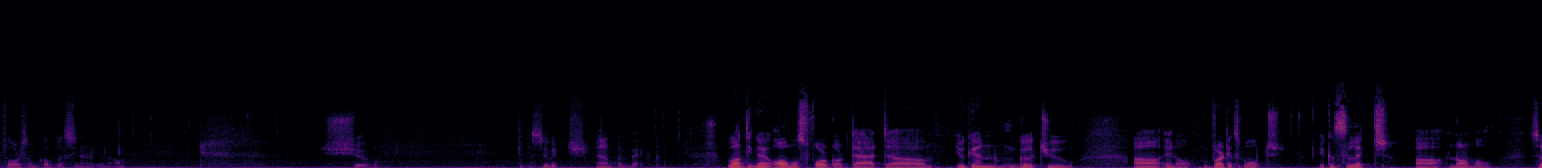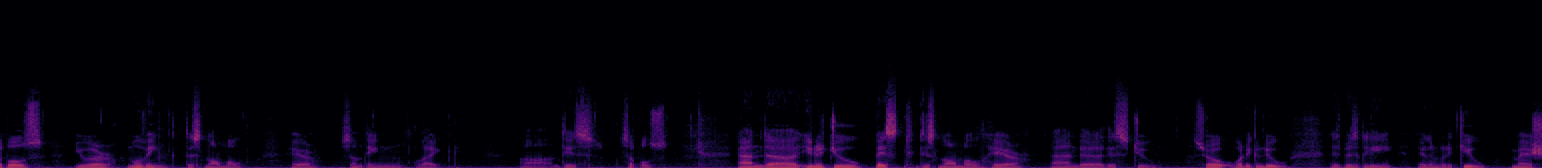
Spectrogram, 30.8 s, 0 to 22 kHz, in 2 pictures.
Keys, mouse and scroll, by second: 0.0 Up, 0.8 scroll up 1, 1.1 Tab, 1.4 click, 2.4 click, 2.8 click, 3.8 Tab, 4.2 scroll up 1, 5.2 ctrl+s, 6.6 click, 7.6 click, 8.5 click, 9.1 scroll up 2, 9.5 click, 10.8 3, 11.9 1, 12.9 middle click, 13.8 scroll down 1, 14.8 middle click, 15.8-18.0 middle drag, 17.0 n, 19.1-21.6 drag, 21.7 click, 21.9-22.3 scroll up 1, 22.6 shift+click, 23.5 click, 25.7 shift+click, 25.8 shift+middle click, 26.9 scroll down 1, 27.2 shift+middle click, 27.7 shift+scroll up 1, 28.0 shift+click, 28.1 middle click, 28.8-29.3 scroll up 1, 29.9 q.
